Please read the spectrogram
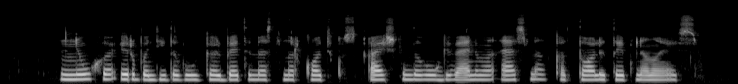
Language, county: Lithuanian, Vilnius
